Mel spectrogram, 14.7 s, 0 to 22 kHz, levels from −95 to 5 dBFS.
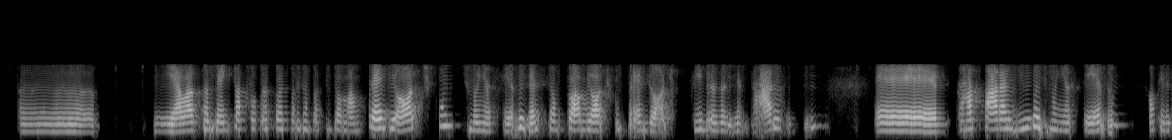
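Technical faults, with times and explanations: Throughout, Speex codec: starved excitation leaves the speech hoarse, noisy and robotic, consistent with roughly 2 kbps, and nothing survives above 3.8 kHz.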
